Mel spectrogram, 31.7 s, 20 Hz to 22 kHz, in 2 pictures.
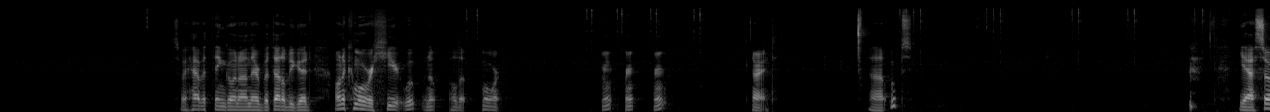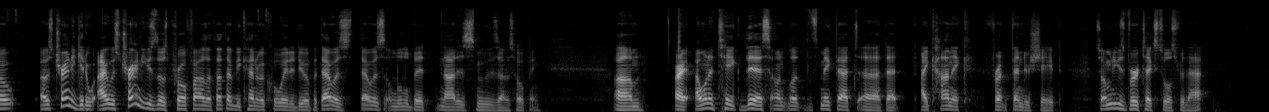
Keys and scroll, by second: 12.1 l, 20.0 space, 31.6 v.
